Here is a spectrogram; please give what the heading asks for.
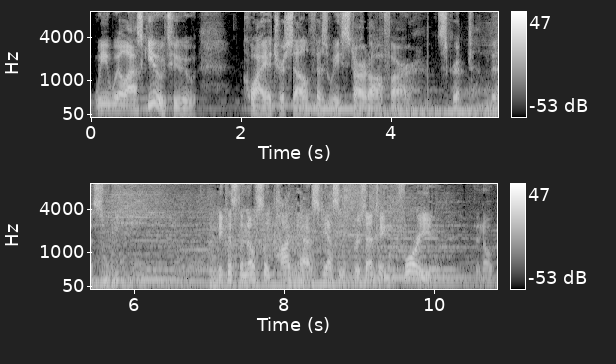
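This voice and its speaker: A man hosting a casual live podcast in a chatty, joking way. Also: mid-range voice. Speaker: podcast host. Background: clear music.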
